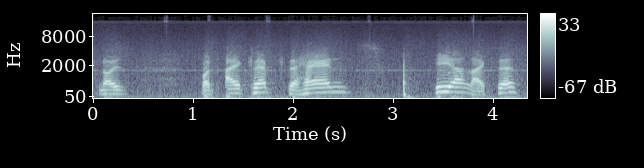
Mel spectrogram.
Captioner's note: hands clap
